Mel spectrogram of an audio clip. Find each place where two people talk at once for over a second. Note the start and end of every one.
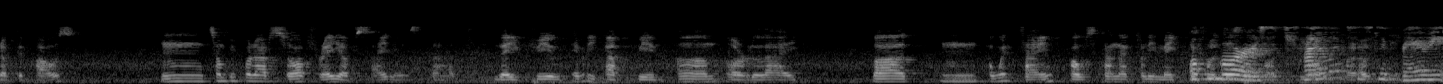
11.9-13.9

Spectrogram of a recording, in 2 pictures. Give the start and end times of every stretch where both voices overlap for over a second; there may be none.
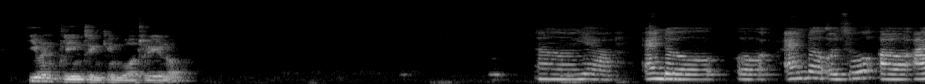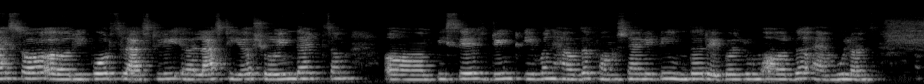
none

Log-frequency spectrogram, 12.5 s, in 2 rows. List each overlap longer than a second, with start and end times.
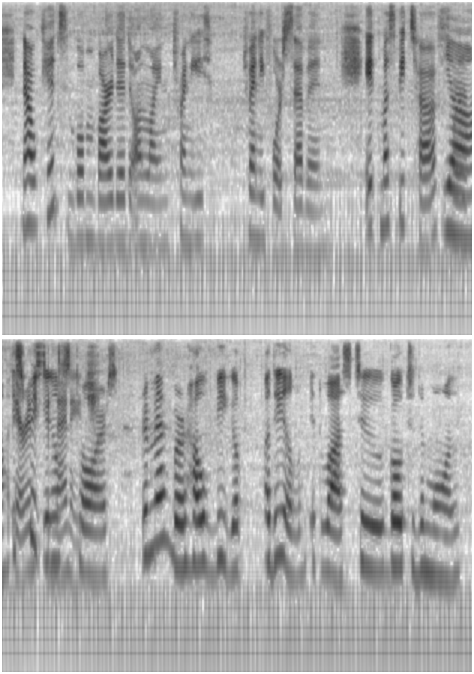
5.9-7.6

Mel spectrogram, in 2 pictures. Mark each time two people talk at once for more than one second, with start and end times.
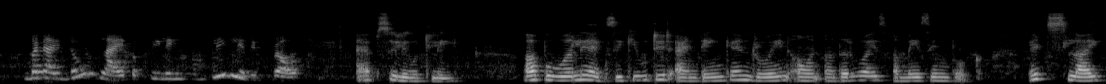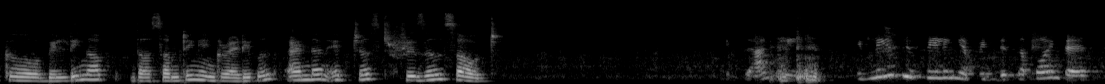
none

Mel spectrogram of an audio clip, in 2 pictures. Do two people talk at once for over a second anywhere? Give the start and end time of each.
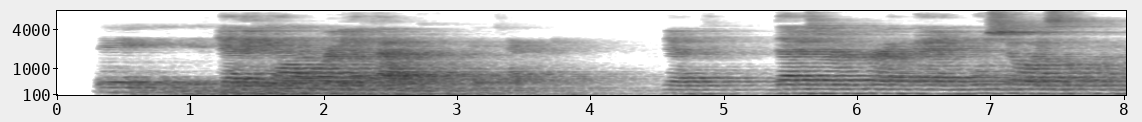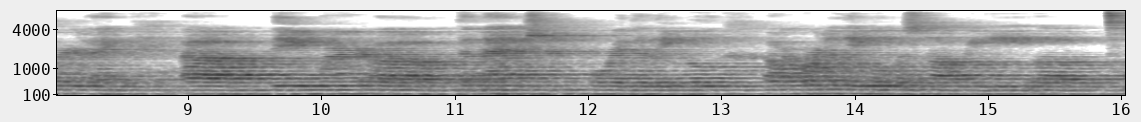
1.2-2.7

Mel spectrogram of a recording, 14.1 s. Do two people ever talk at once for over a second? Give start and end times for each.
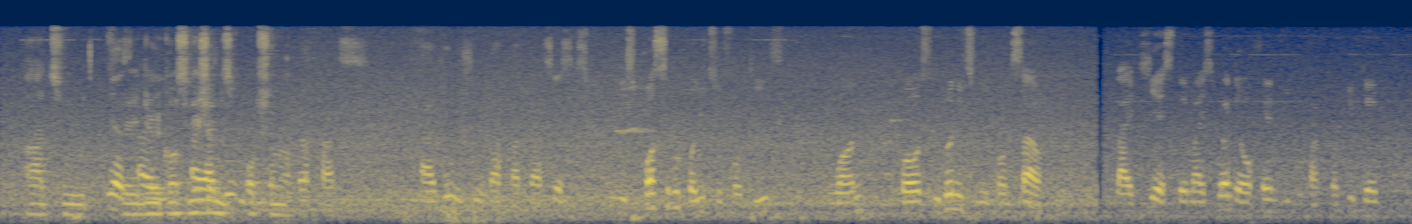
1.2-2.7

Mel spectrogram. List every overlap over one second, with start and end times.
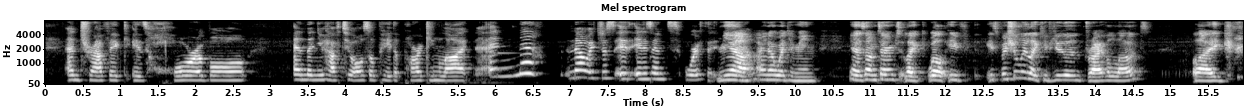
none

